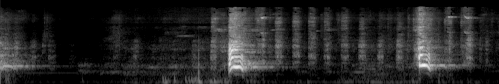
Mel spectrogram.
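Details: Female Mong Coc dog from the Vietnamese highlands, now kept at a lowland kennel, giving a demanding, non-aggressive bark: two loud, sharp single barks about two seconds apart, with a short trailing bark tail and quiet background.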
